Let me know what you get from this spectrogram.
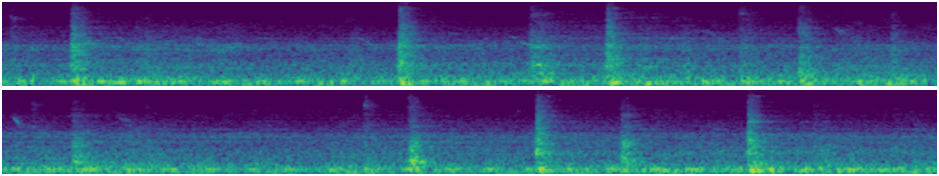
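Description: Indian Railways passenger coaches rolling past at departure speed, their wheels clacking sharply and irregularly on the track over a steady low rumble.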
